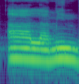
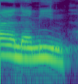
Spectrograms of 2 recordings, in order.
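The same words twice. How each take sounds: First: "আলামিন" opening on a plain a, no ain; common mispronunciation. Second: "আলামিন" opening on a squeezed throaty ain; correct pronunciation. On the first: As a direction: say "আলামিন" with no throat sound. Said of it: "সবচেয়ে বেশি যেটা ভুল করি". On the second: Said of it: "আইন উচ্চারণ করে". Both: Shown as a demonstration.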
